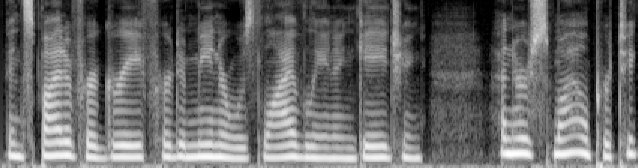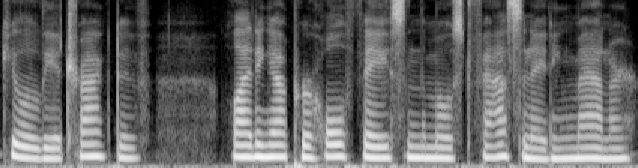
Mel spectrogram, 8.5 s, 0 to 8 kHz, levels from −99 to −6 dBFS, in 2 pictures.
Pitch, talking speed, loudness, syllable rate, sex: 205 Hz, 185 wpm, -16 LUFS, 6.3 syllables/s, female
